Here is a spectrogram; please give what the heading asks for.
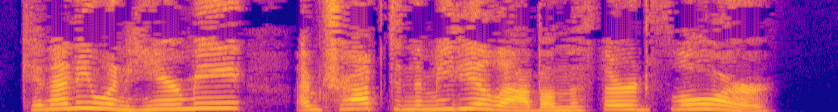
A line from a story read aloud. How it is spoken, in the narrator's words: I knelt down beside the floor vent and shouted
